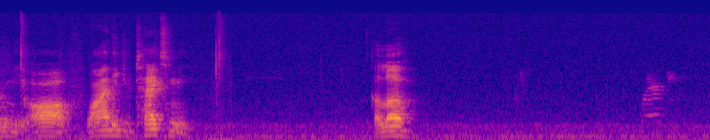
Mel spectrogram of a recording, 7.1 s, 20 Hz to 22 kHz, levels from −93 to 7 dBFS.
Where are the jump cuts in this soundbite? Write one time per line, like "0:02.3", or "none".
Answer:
0:02.3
